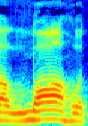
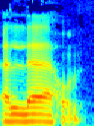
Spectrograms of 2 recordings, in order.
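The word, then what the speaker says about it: الله: Wa idh akhad Allahu, the letter lam in the word Allah, since it has a fatha before, it should be pronounced heavily. – Allahu, not Allahum.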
